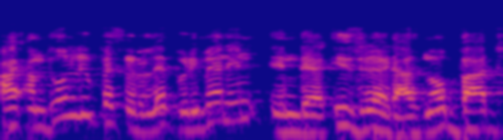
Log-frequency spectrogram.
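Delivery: normal talking voice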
